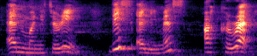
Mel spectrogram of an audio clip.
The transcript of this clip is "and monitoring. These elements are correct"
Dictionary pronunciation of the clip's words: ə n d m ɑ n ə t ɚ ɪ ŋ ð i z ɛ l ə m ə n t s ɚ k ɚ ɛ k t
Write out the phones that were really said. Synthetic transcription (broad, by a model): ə n m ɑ n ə t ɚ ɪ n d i s ɛ l ə m ə n t s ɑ k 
